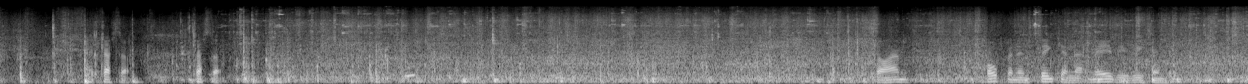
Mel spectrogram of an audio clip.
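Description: Sled runners hiss and scrape over snow.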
